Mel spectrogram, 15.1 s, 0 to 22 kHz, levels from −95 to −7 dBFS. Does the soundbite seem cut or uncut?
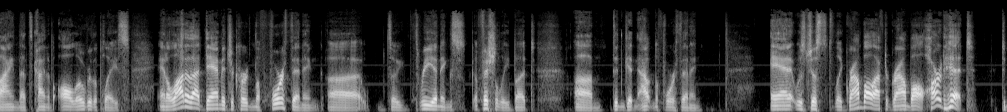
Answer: uncut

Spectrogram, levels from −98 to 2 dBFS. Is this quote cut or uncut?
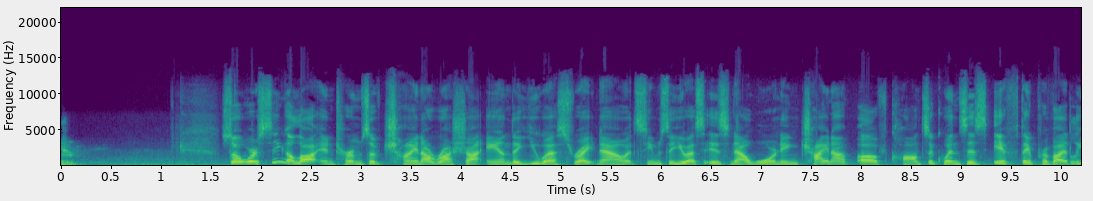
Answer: uncut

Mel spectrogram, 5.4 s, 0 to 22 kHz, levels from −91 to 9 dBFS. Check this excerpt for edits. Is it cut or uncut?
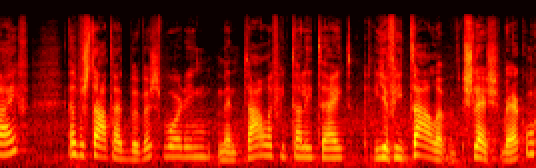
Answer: cut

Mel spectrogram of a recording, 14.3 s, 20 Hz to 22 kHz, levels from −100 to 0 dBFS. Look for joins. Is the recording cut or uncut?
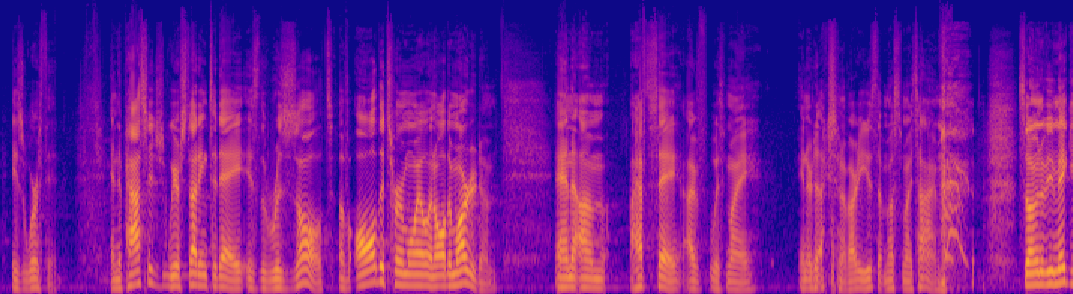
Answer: uncut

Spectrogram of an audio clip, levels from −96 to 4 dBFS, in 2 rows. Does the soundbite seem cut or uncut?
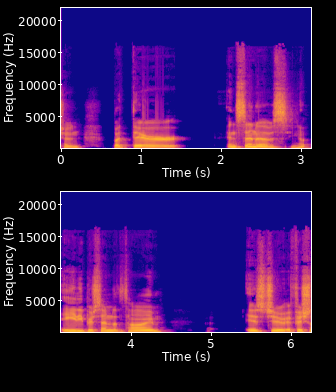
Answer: uncut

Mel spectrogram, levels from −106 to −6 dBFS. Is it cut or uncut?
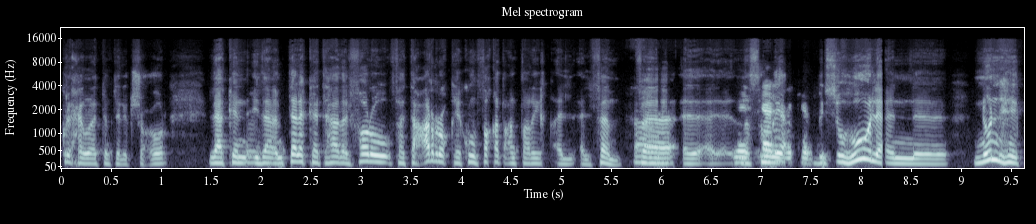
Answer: cut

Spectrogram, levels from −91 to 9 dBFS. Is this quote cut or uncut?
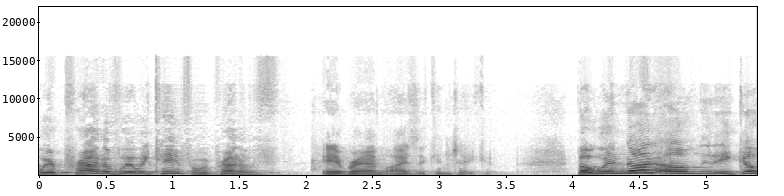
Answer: uncut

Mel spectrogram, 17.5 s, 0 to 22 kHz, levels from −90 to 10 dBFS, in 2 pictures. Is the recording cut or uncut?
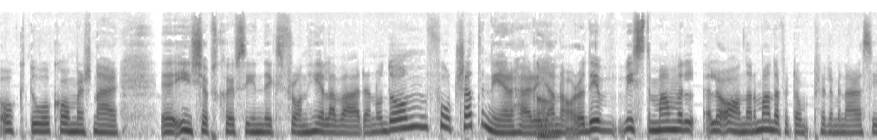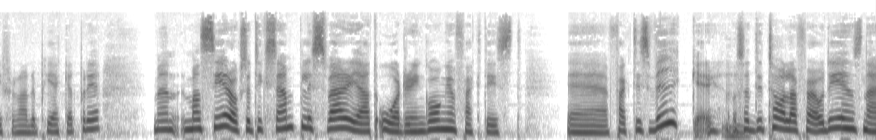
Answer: uncut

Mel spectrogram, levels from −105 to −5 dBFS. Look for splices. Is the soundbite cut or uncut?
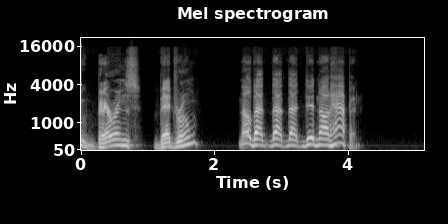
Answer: cut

